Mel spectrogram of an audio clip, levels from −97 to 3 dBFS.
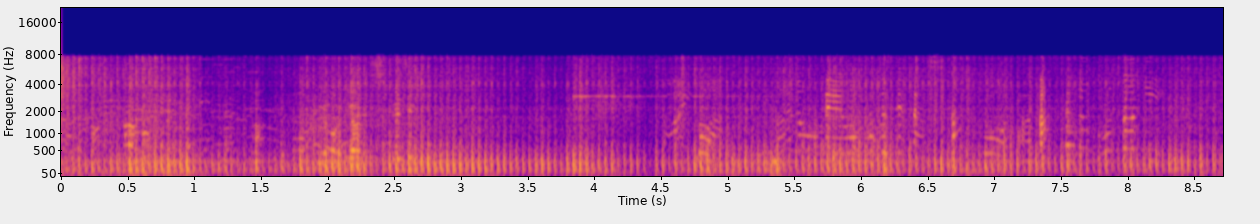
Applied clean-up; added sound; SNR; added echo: neural mask model RNNoise.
